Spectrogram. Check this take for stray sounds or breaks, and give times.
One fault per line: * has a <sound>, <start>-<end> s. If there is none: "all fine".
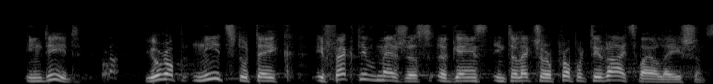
* has a laugh, 1.0-1.2 s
